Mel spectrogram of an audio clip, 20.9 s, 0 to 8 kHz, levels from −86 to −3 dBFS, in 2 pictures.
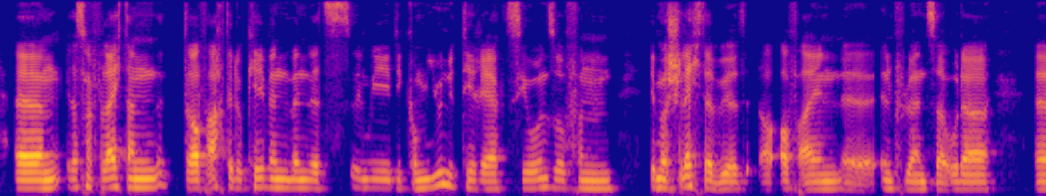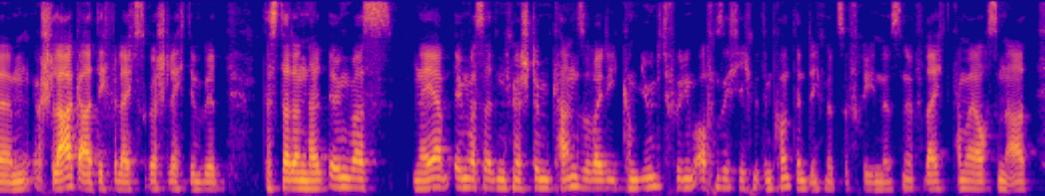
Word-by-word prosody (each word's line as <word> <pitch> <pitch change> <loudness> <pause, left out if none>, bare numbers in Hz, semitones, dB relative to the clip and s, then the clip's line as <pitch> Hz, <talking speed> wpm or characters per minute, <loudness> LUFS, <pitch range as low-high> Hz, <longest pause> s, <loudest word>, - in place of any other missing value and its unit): Ähm, 125 +1 +8
dass 135 0 0
man 145 - -3
vielleicht 140 +2 +3
dann 135 +4 +2
drauf 125 -1 +5
achtet: 135 - 0
„Okay, 140 +3 -4
wenn 130 -1 +1
wenn 130 0 0
jetzt 120 0 -1
irgendwie 130 -1 -6
die 125 0 -13
Community-Reaktion 125 -3 -2
so 130 -2 -5
von 120 0 -4 0.3
immer 135 -1 +3
schlechter 155 -6 +3
wird 115 0 -2
a - - -6
auf - - -2
einen, 115 +1 -1
äh, - - -5
Influencer 110 -2 -2
oder, 110 -1 +1 0.4
ähm, 110 +1 0
schlagartig 120 -3 +5
vielleicht 110 -3 -2
sogar 115 +2 -3
schlechter 115 -1 -6
wird, 110 -1 -6 0.4
dass 120 -1 +5
da 130 - +6
dann 125 -1 +5
halt 120 0 0
irgendwas 135 -2 +2 0.3
na 120 - 0
ja, 145 +2 +4
irgendwas 135 -1 -1
halt 130 -1 -3
nicht 125 -1 -3
mehr 130 - -1
stimmen 130 +1 -1
kann.“ 130 +4 -2
So, 130 -3 -7
weil 125 -1 +2
die 125 0 -9
Community 135 +4 -5
für 135 - -10
ihn 135 0 -4
offensichtlich 130 -1 -6
mit 135 - -13
dem 125 - -5
Content 130 -2 -5
nicht 105 +1 -11
mehr 110 - -10
zufrieden 110 -2 -10
ist, 110 +1 -6
ne? 125 - -8
Vielleicht 115 -1 -4
kann 125 -1 -7
man 120 - -3
ja 115 - +1
auch 115 0 -3
so 115 - 0
'ne 115 - -5
Art 115 0 -3
125 Hz, 190 wpm, -23 LUFS, 115-135 Hz, 0.4 s, Ähm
